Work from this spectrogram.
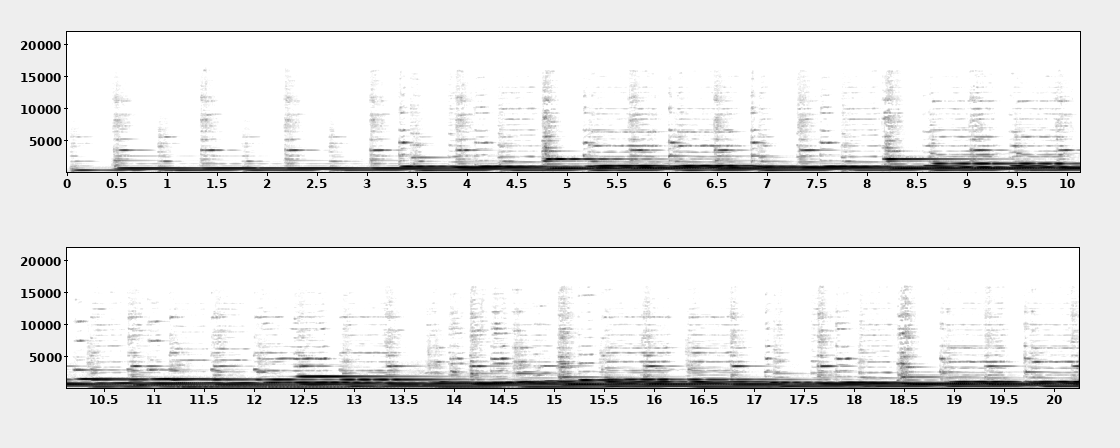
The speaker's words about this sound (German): Und bis dahin spielen ein paar Musiker Glasmusik.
